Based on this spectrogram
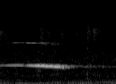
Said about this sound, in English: An owl screeches its protest against the violation of peace. A moment later, its dark shape swoops on a defenseless mouse.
